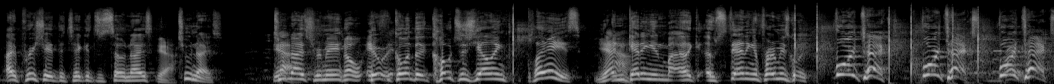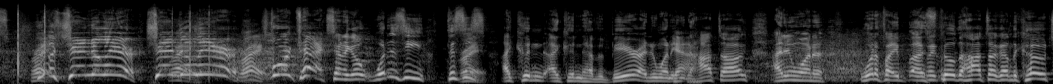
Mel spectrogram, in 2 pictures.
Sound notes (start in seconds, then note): 17.8 laughter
